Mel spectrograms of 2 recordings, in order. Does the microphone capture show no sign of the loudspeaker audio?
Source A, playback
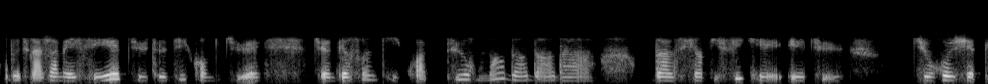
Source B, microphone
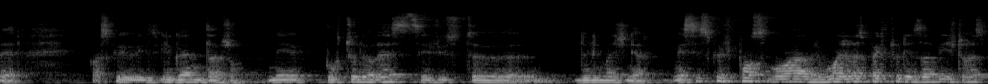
Yes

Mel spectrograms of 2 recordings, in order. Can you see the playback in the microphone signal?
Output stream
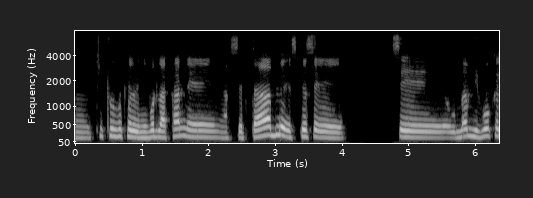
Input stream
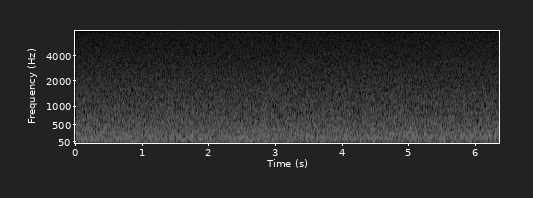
No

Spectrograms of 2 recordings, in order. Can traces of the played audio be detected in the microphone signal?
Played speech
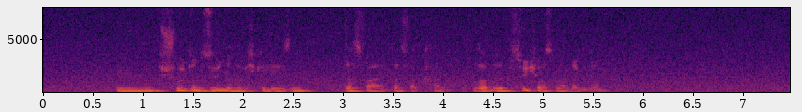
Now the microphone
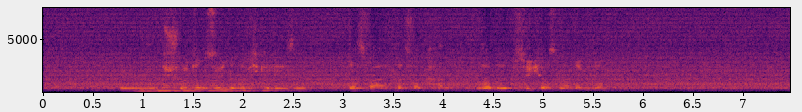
Yes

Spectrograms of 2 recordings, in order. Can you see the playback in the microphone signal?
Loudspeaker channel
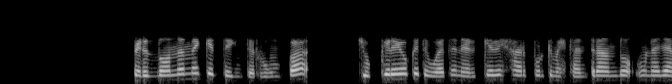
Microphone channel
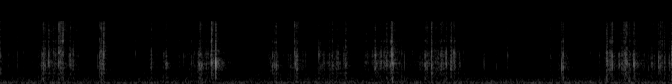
No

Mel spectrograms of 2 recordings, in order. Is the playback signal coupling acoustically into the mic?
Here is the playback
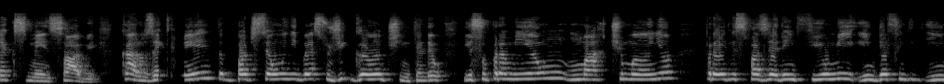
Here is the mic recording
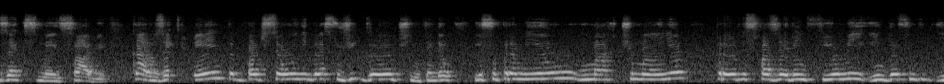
Yes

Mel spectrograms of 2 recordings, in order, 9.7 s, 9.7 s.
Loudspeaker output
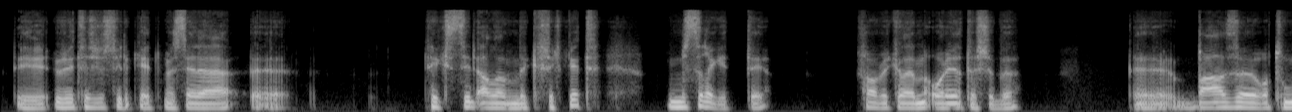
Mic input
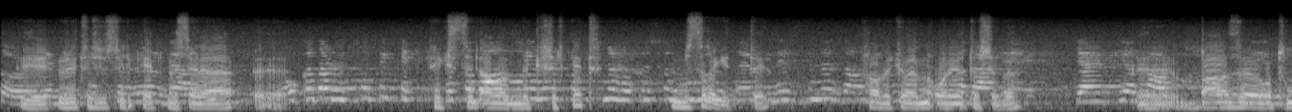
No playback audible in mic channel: No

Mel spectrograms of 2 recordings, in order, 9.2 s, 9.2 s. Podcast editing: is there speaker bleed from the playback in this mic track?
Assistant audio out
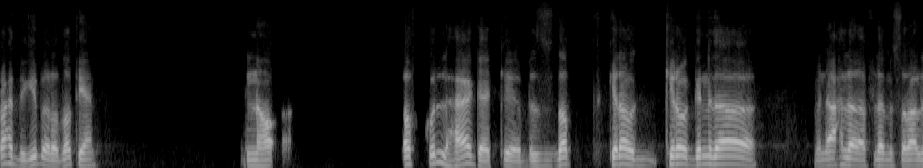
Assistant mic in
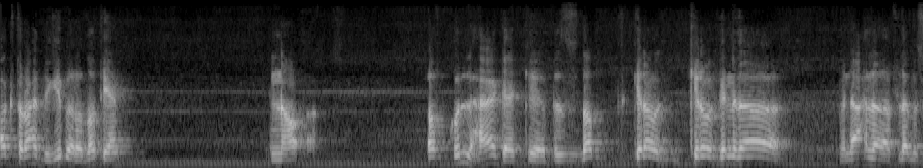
Yes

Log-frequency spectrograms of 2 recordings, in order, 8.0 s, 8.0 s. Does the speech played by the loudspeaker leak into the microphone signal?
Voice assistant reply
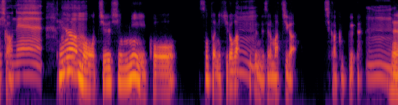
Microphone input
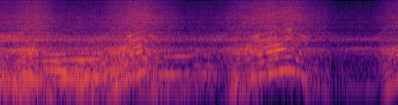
No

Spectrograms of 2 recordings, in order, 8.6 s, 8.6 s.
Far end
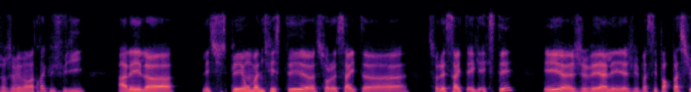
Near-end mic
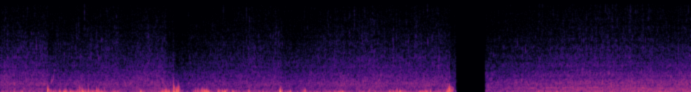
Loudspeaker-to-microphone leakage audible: No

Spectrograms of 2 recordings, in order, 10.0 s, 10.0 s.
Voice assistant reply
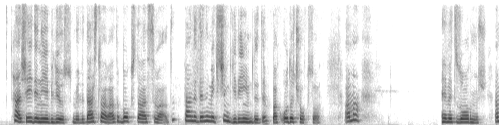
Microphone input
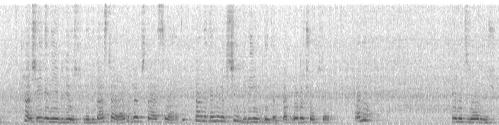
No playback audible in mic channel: No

